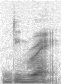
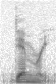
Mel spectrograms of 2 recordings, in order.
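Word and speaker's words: Demre: But I looked it up and it's supposedly pronounced Dimre. Dimre. Okay, but if you read that as an American, we probably would say Demri. Dimre. Demri or something, but it's Dimre.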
